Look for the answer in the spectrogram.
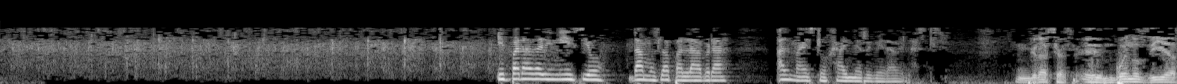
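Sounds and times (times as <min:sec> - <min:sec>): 
audience applause: 0:00.0 - 0:05.6
speech: 0:05.0 - 0:09.5, 0:10.1 - 0:11.7.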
